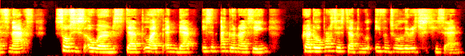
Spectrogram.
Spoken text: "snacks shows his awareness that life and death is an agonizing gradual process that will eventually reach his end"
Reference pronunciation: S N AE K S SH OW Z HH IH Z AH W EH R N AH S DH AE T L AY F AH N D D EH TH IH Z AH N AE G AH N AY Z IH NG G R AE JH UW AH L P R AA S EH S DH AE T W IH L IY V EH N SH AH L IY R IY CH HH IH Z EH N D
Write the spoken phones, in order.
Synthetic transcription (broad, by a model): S N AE K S S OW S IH S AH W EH R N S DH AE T L AY F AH N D D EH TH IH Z AH N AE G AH N AY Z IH NG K R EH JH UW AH L P R AA S EH S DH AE T W IH L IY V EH N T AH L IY R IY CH HH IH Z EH N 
